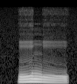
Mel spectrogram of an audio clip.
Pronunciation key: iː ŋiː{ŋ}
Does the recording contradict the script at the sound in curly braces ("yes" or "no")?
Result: yes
